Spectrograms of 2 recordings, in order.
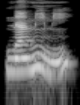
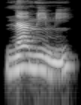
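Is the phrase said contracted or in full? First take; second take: full; full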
